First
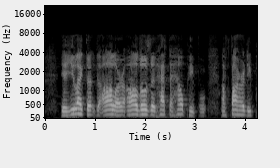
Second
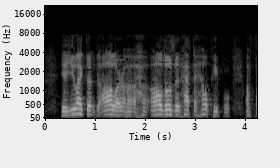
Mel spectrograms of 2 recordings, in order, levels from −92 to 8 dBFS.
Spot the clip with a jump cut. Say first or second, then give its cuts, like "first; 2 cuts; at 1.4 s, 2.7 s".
first; 1 cut; at 1.6 s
